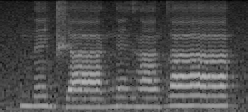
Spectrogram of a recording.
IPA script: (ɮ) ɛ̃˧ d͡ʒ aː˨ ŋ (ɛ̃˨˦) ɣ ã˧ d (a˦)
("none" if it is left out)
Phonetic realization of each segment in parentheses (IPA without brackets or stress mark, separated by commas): n, ɛ̃˧, aː˦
